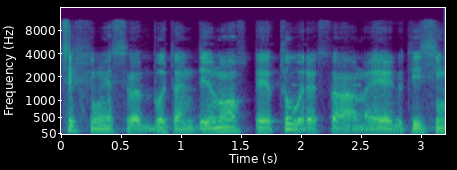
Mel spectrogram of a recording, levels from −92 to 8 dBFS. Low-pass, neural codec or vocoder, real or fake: 10.8 kHz; codec, 24 kHz, 0.9 kbps, WavTokenizer, medium music audio release; fake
